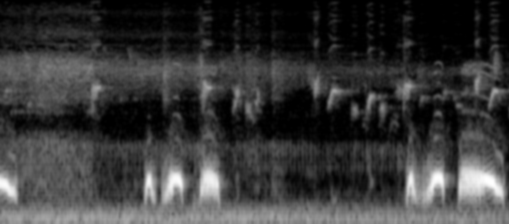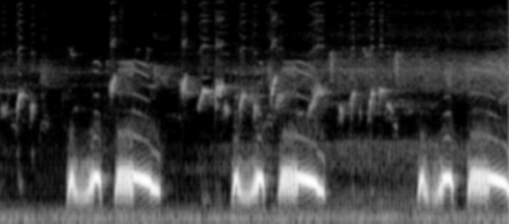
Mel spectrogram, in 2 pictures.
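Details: Recorded spotted dove decoy calling, meant to draw in wild doves and prompt them to coo: steady series of coo phrases, two brief notes followed by a drawn-out falling coo, over low background rumble and scattered thin bird chirps.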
